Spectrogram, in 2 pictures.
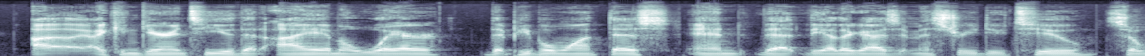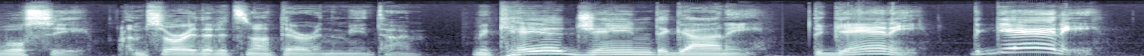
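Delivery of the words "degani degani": tried-out Boston accent, pitched up. Repeating a person's surname, trying it out in a Boston accent. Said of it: "is this a Boston?".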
